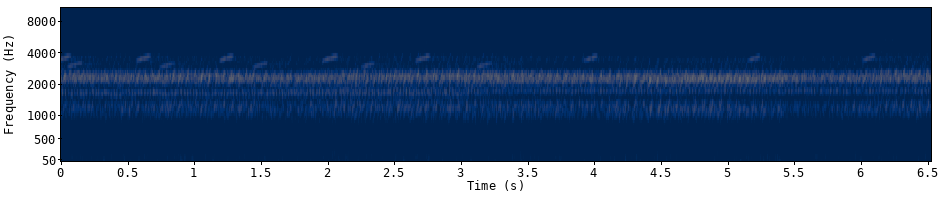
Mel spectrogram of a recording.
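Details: A continuous chorus of frogs makes a thick, droning buzz, and brief high chirps pop out over it at an irregular pace.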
